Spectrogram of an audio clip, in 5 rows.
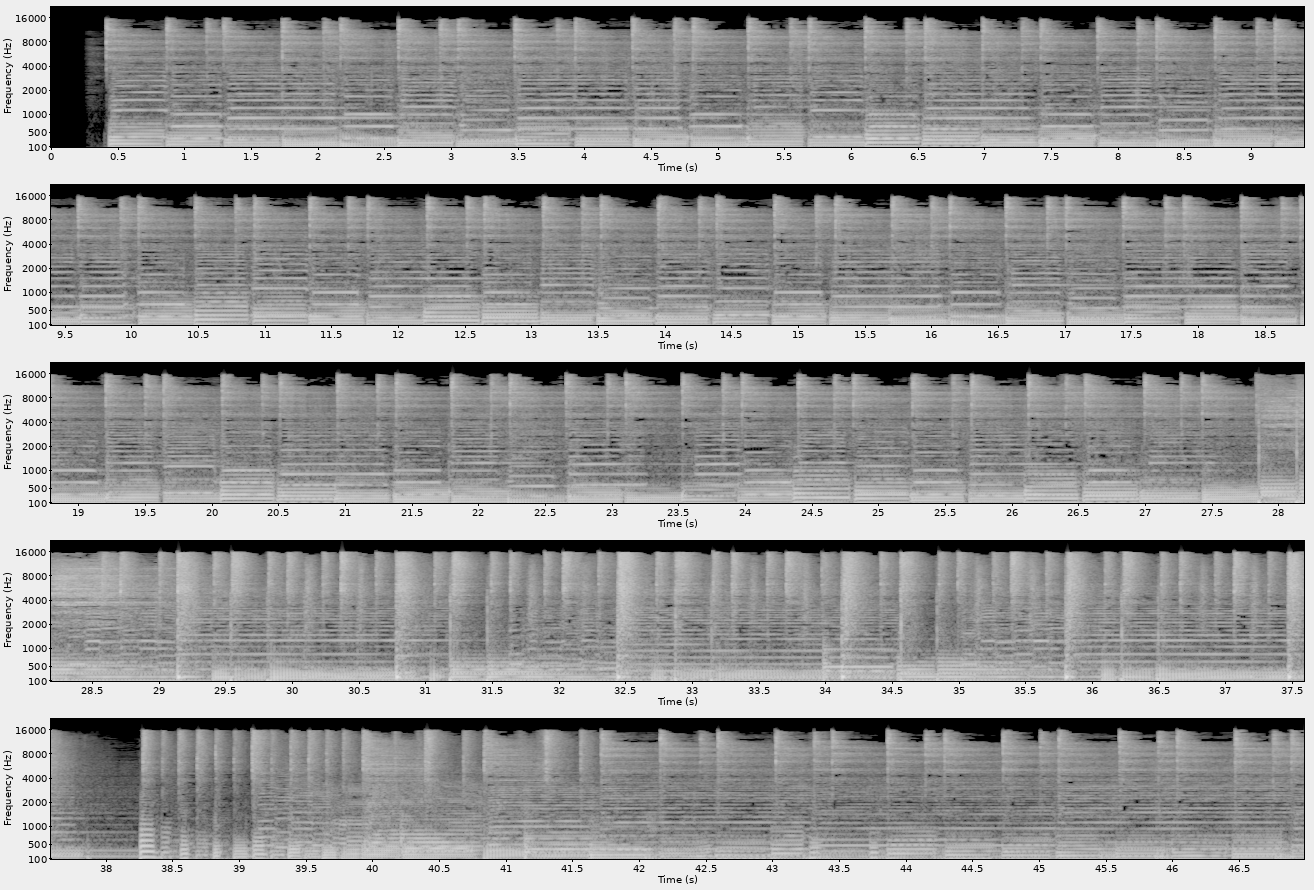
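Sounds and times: bass line: 0.4s - 46.9s
tenor saxophone melody: 0.4s - 46.9s
drum kit playing: 17.7s - 46.9s.

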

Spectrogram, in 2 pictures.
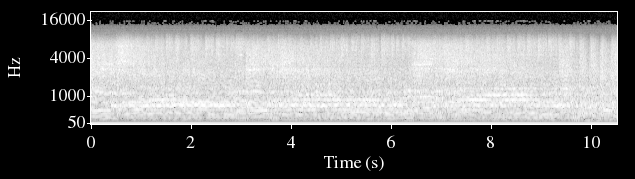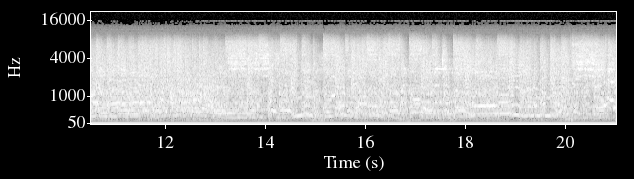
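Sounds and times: electric guitar chords: 0.0s - 21.0s
punk rock band playing live: 0.0s - 21.0s.

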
